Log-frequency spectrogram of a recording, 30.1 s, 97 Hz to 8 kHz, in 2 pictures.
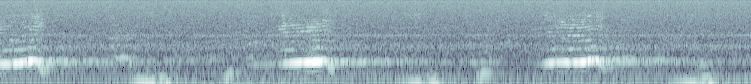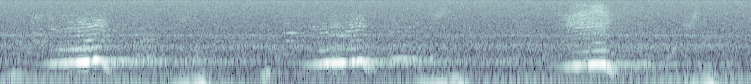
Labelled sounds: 0.2	0.5	humpback whale, 0.83 to 1.0 kHz
5.5	6.6	humpback whale, 1.5 to 2.4 kHz
10.6	12.0	humpback whale, 0.93 to 3.5 kHz
16.3	17.1	humpback whale, 1.7 to 2.8 kHz
20.7	21.0	humpback whale, 1.3 to 1.5 kHz
21.3	22.4	humpback whale, 0.90 to 2.4 kHz
26.1	27.0	humpback whale, 1.8 to 3.8 kHz

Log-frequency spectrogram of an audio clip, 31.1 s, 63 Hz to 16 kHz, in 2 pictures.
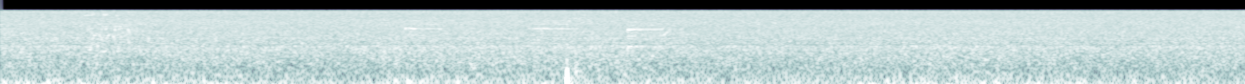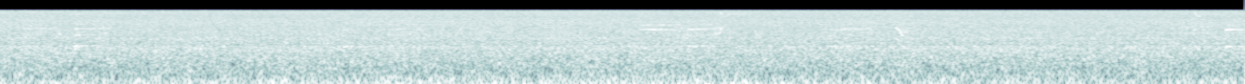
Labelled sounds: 5.0	5.3	killer whale, northern resident, G clan, 2.3 to 2.5 kHz
6.6	6.9	killer whale, northern resident, G clan, 2.3 to 2.4 kHz
7.8	8.3	killer whale, northern resident, G clan, 2.1 to 2.4 kHz
23.5	24.5	killer whale, northern resident, G clan, 2.2 to 2.4 kHz
30.9	31.1	killer whale, northern resident, G clan, 2.1 to 2.3 kHz

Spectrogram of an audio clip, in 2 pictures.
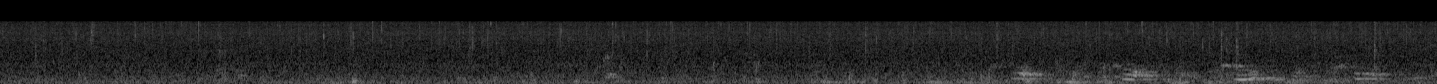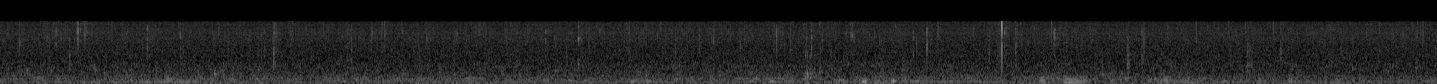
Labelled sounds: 12.2	12.5	humpback whale, 0.78 to 1.0 kHz

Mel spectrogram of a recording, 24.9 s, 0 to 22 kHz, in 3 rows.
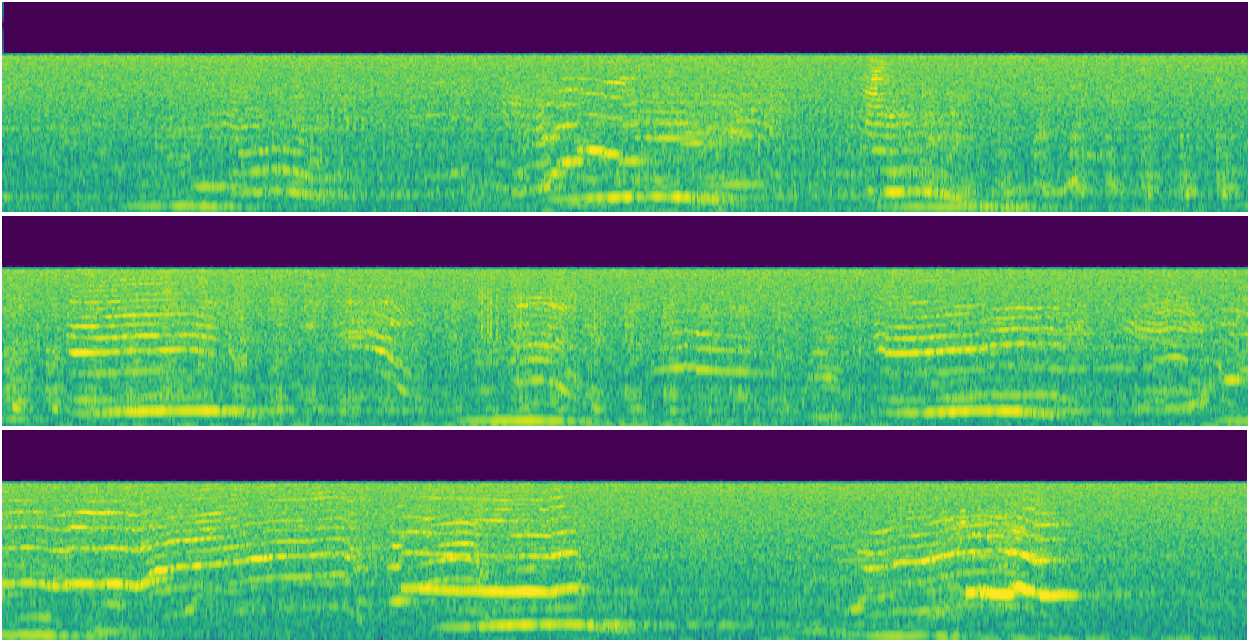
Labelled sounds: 1.3	2.0	humpback whale, 0.80 to 2.2 kHz
3.5	5.0	humpback whale, 0.80 to 5.0 kHz
5.8	6.2	humpback whale, 0.80 to 2.5 kHz
8.7	9.8	humpback whale, 0.96 to 6.4 kHz
10.6	11.1	humpback whale, 0.86 to 2.4 kHz
11.7	15.5	humpback whale, 0.80 to 4.2 kHz
15.9	20.6	humpback whale, 0.80 to 5.9 kHz
22.3	23.8	humpback whale, 0.80 to 4.1 kHz

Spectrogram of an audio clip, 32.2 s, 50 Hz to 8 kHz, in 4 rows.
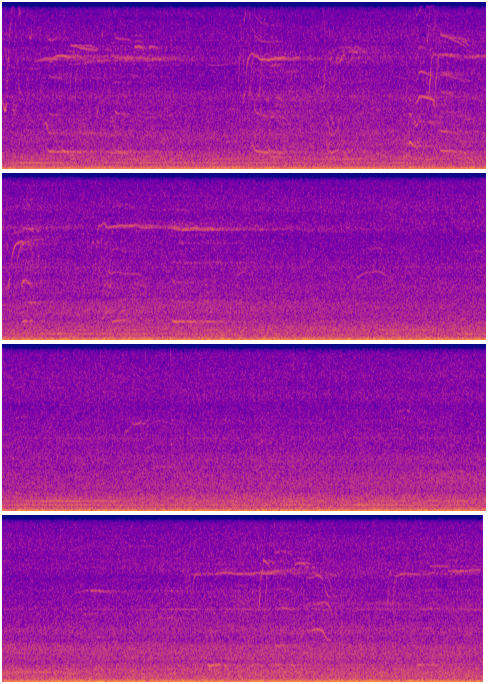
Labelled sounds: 0.6	1.4	killer whale, southern resident, 0.84 to 2.7 kHz
8.1	8.8	killer whale, southern resident, 0.97 to 6.7 kHz
9.6	11.8	killer whale, southern resident, 4.5 to 6.5 kHz
18.1	18.6	killer whale, southern resident, 3.6 to 4.4 kHz
31.3	32.2	killer whale, southern resident, 4.9 to 6.3 kHz

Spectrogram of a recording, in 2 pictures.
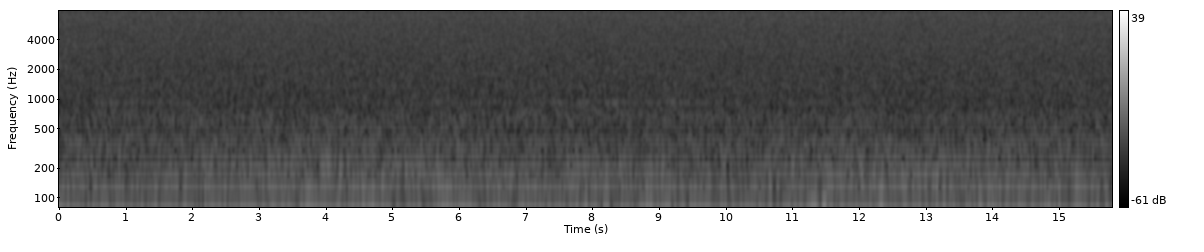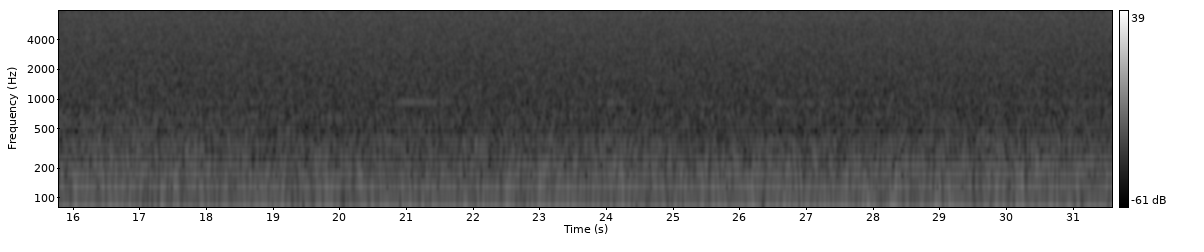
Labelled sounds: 20.9	21.2	vessel noise, 0.90 to 0.99 kHz

